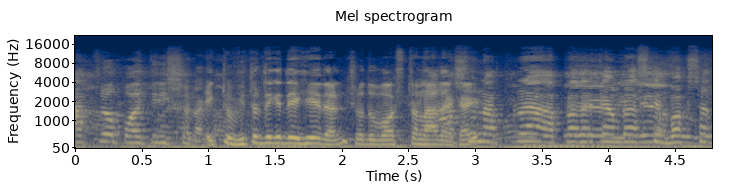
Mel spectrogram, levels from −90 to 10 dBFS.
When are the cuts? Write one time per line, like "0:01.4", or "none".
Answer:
none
